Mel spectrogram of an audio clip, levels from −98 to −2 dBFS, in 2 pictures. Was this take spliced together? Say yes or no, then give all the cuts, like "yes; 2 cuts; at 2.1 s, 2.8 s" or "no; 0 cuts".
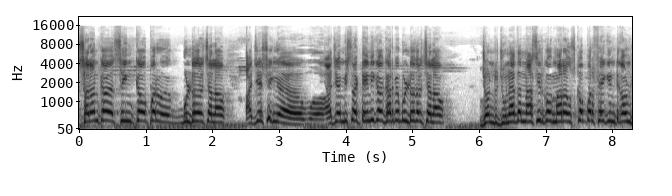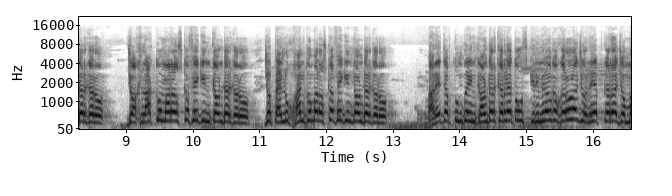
no; 0 cuts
